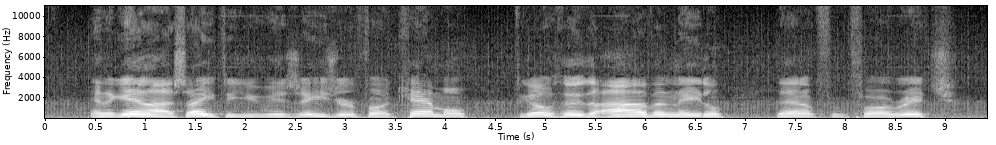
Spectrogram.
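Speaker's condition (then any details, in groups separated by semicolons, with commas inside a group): ALS; somewhat affected, evident today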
